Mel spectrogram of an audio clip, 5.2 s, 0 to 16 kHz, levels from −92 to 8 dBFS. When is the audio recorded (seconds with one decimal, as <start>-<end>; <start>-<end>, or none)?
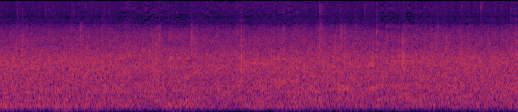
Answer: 0.0-1.2; 3.0-3.7; 4.3-5.2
